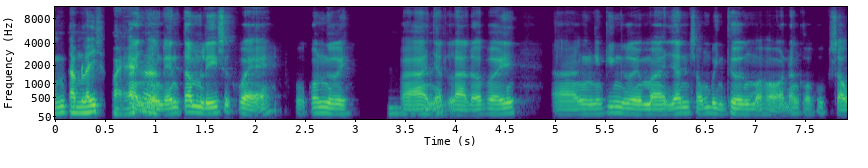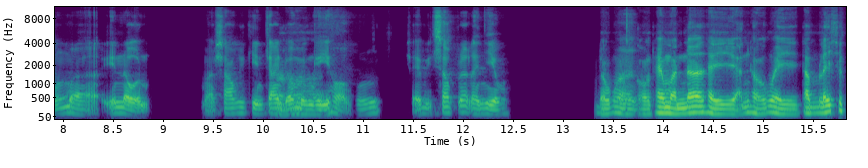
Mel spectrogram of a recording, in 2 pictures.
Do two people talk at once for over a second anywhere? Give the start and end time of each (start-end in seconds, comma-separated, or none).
none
